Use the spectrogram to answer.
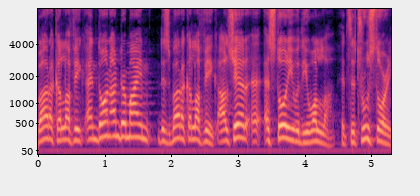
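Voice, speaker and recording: With an Arabic accent, a man speaks at a high pitch. He goes very fast with hardly any pauses. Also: ordinary pitch variation. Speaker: Islamic teacher. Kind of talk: religious lecture. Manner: animated.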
